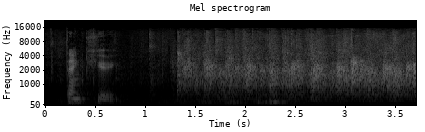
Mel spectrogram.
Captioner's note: applause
